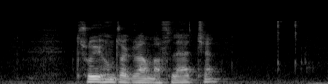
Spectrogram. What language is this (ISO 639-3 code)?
fao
